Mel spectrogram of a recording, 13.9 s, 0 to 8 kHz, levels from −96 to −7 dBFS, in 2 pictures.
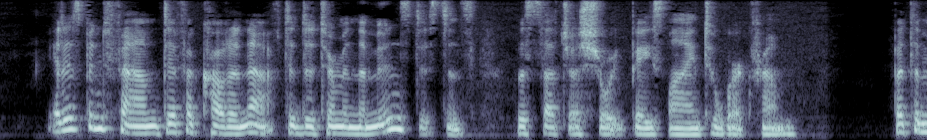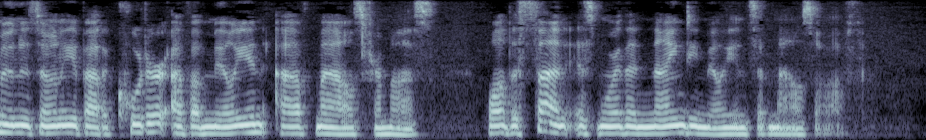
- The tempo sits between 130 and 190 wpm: No, average, 200 wpm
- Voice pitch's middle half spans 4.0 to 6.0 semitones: No, average, 2.7 semitones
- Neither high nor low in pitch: Yes, medium, 145 Hz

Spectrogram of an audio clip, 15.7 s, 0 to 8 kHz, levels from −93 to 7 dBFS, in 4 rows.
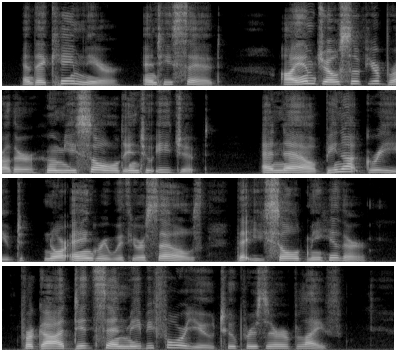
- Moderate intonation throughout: Yes, average, 4.2 semitones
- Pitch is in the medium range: Yes, medium, 180 Hz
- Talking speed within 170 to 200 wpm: No, average, 155 wpm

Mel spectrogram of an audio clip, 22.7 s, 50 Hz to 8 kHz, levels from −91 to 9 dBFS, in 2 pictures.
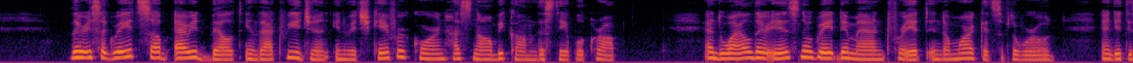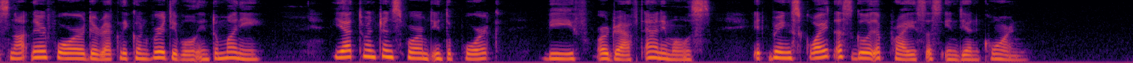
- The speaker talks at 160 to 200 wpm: Yes, average, 165 wpm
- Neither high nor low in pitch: No, high, 200 Hz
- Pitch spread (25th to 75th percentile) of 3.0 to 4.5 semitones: Yes, average, 4.0 semitones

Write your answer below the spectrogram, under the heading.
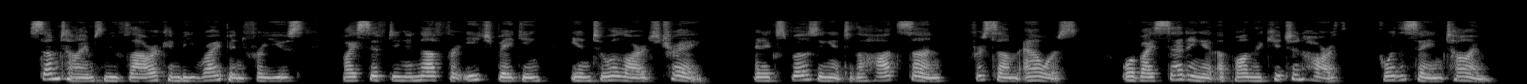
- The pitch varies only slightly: No, average, 3.3 semitones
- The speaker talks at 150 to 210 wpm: Yes, average, 155 wpm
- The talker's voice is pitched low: No, medium, 180 Hz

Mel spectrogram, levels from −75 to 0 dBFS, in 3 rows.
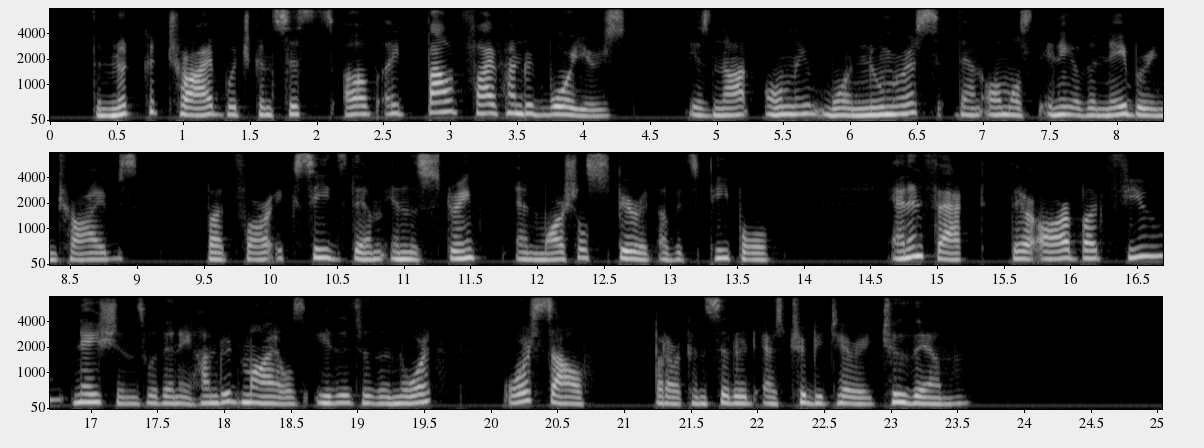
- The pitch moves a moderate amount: Yes, average, 3.0 semitones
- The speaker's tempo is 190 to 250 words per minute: No, average, 145 wpm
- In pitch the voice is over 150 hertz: Yes, high, 190 Hz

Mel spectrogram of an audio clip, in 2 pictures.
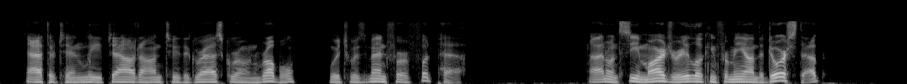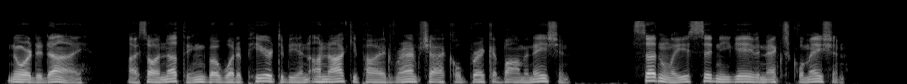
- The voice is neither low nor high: No, low, 115 Hz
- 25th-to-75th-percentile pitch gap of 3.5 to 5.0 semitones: No, average, 2.7 semitones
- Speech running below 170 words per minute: Yes, average, 150 wpm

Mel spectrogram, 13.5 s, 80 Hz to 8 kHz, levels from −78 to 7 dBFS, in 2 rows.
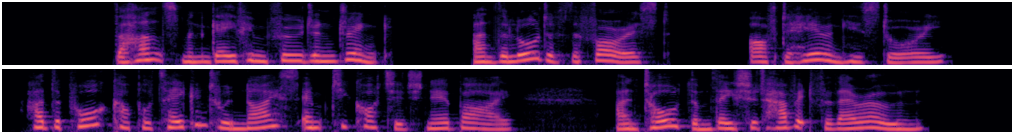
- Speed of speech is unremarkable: Yes, average, 175 wpm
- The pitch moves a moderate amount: Yes, average, 3.8 semitones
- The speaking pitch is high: Yes, high, 210 Hz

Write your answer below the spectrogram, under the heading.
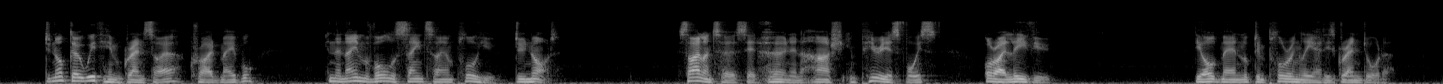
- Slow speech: No, average, 170 wpm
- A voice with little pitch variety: No, average, 4.9 semitones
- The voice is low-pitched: Yes, low, 115 Hz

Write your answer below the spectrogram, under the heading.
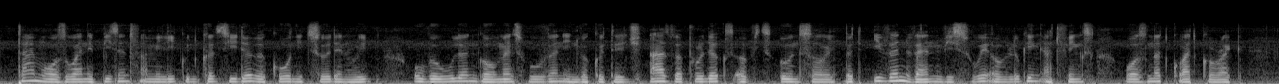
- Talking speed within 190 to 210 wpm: Yes, average, 195 wpm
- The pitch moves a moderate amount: No, narrow, 2.0 semitones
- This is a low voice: Yes, low, 120 Hz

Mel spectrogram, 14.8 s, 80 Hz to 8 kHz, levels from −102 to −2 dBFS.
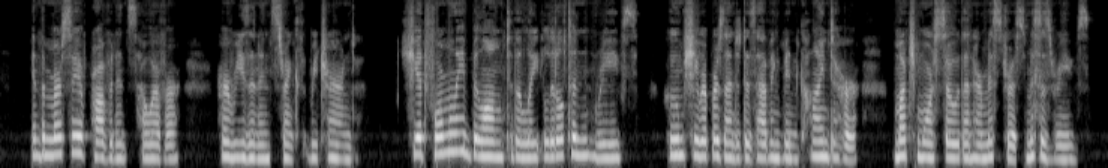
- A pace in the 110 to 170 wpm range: Yes, average, 150 wpm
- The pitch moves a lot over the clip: No, average, 2.7 semitones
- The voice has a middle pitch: No, high, 215 Hz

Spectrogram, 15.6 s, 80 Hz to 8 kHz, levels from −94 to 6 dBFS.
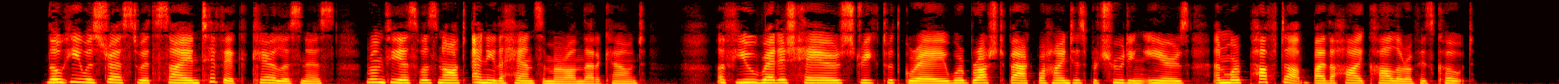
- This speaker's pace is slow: No, average, 160 wpm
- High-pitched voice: Yes, high, 230 Hz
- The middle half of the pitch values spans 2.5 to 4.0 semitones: Yes, average, 3.1 semitones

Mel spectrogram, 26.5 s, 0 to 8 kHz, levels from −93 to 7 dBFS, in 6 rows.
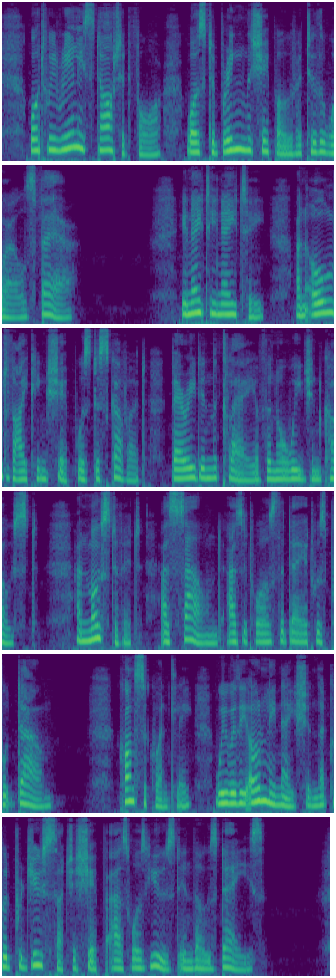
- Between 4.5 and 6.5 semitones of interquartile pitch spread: Yes, average, 4.8 semitones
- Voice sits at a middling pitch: Yes, medium, 165 Hz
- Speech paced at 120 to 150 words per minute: Yes, average, 145 wpm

